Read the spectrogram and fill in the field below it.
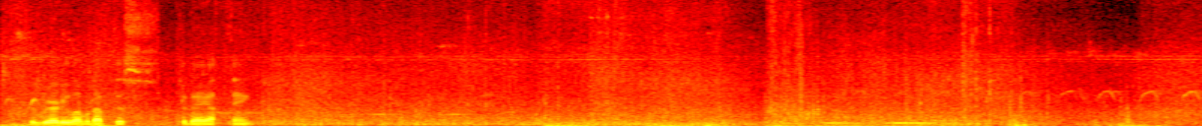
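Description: Water rushes and splashes along the hull of a sailing ship.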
